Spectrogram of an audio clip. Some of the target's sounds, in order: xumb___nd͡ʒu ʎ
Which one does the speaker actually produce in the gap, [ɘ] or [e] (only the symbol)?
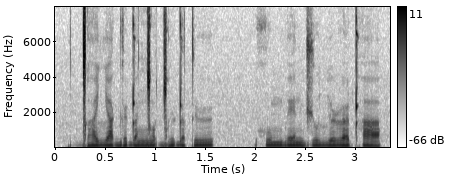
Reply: e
